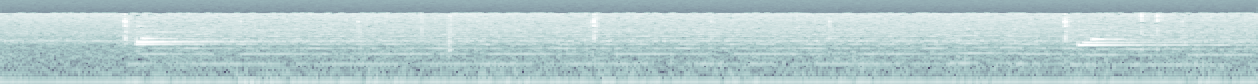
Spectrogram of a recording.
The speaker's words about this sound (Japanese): 雨はさらに強さを増していた。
